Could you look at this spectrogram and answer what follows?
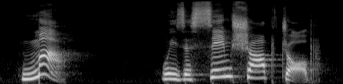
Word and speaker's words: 骂: The pinyin is moa, ma. You can see the falling line above the a that marks the fourth tone. The pronunciation is start high, same as the fourth tone, then fall fast, just like we did with stop in English. Let's practice together.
